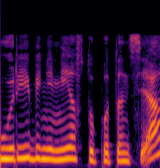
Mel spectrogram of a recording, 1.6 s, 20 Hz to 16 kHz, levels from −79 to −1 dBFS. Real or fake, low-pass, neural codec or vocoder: fake; 7.2 kHz; codec, 16 kHz, 4 kbps, X-Codec, HuBERT features, trained on balanced general audio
